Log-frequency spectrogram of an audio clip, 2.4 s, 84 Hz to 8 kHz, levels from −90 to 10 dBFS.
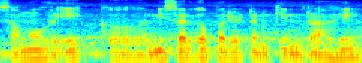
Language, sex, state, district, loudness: Marathi, male, Maharashtra, Washim, -20 LUFS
